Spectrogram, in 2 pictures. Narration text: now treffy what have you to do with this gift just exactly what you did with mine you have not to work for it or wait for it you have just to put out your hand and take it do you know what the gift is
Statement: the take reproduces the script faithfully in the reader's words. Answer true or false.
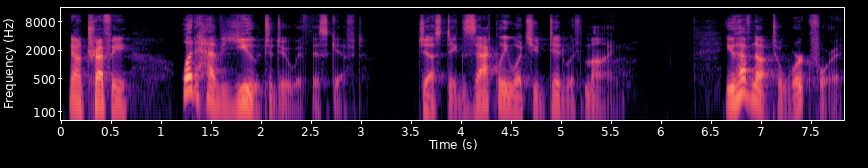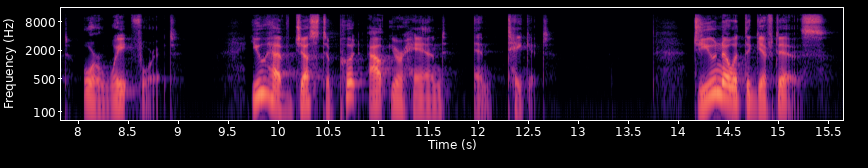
true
